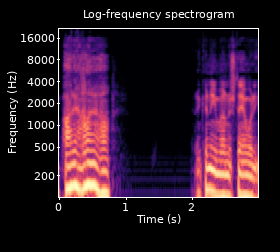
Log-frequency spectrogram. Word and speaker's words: Padilla: And we were talking about Senator Alex Padilla, as he pronounces his name. Padilla.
